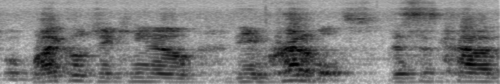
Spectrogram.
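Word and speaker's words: Giacchino: i mean certainly uh michael jacquino jaquino i think that's the correct pronunciation but michael jacquino the incredibles this is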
